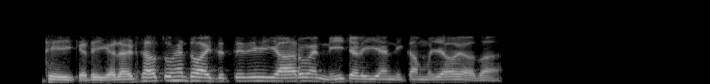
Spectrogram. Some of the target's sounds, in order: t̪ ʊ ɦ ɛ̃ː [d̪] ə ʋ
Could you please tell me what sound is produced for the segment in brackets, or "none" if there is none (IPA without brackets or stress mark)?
d̪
